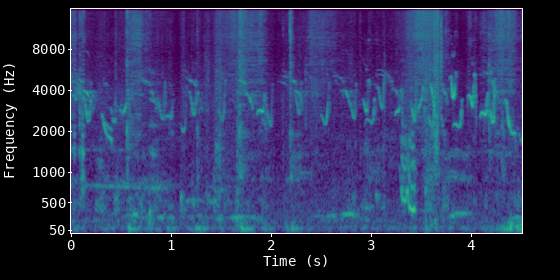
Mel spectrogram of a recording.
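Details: Teetar (francolin) chicks with their mother after feeding, fighting her. Rapid, high, V-shaped peeps repeat about two or three times a second in a dense overlapping chatter, with low rustling beneath.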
